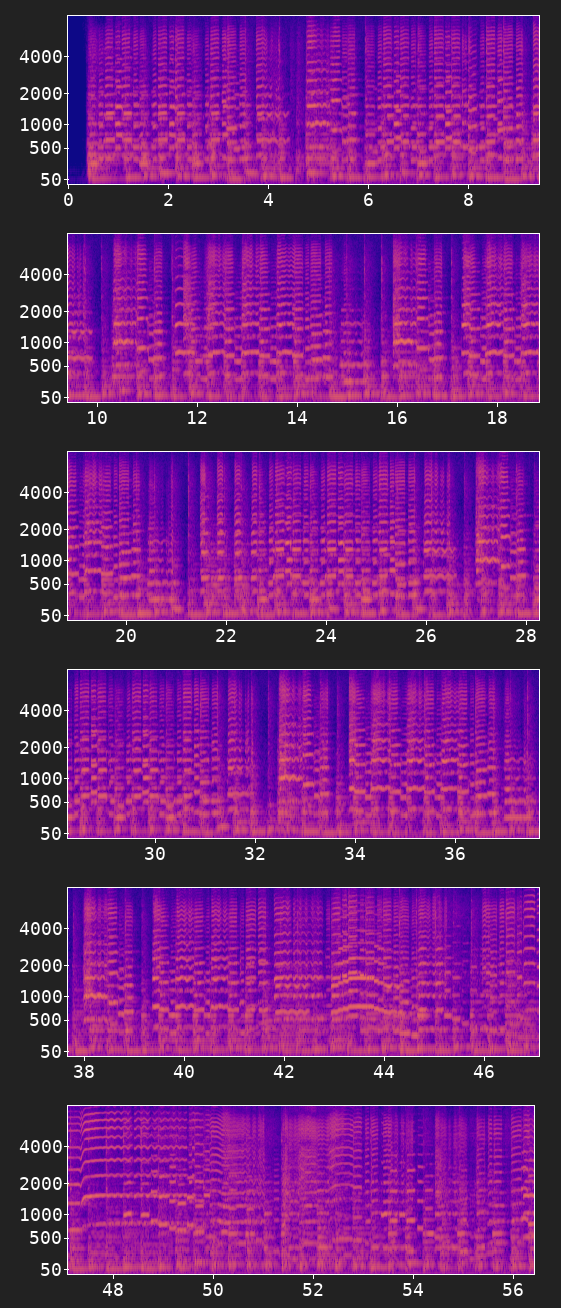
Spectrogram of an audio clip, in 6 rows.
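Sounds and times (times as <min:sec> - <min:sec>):
stomp: 0:00.4 - 0:56.4.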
